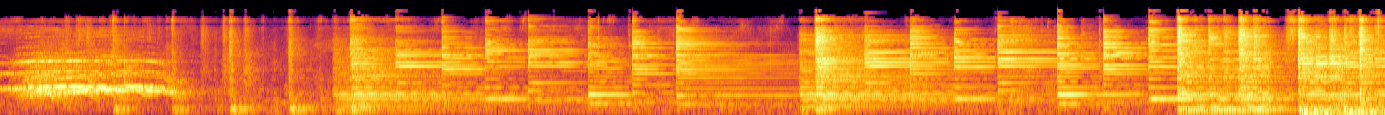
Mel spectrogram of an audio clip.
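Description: Acoustic guitars playing a slow picked intro of single ringing notes, with fuller strummed chords about ten seconds in and again near the end. Brief whoops from the audience sound at the start.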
